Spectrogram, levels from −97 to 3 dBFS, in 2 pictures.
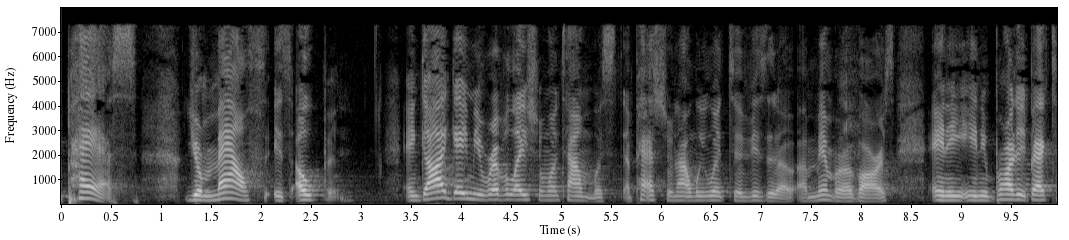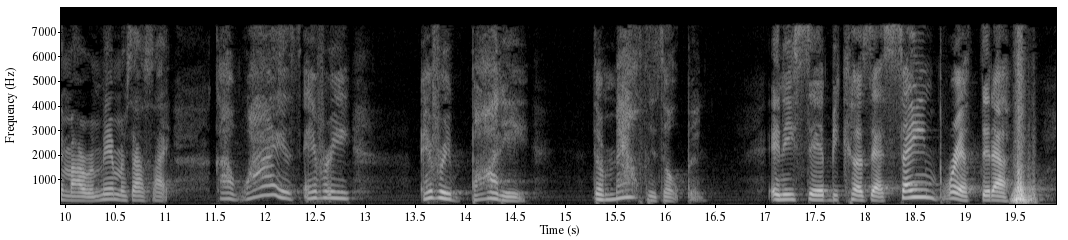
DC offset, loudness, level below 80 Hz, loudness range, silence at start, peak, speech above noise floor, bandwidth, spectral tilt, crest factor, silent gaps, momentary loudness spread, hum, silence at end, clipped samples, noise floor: under 0.1%; -29 LUFS; -60 dBFS; 8 LU; 0.05 s; -6 dBFS; 41 dB; 7.6 kHz; -5 dB/octave; 24 dB; none; 16 LU; none; 0.05 s; under 0.1%; -71 dBFS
